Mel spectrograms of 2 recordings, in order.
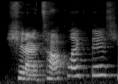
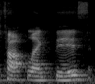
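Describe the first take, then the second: First: Higher, louder questioning voice; trying another voice. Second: Said in the usual way. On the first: Shown as a demonstration. Woman wondering how she should talk, higher voice. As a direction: try on a higher voice. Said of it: "do I have another voice?". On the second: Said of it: "I've always pretty much talked like this".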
